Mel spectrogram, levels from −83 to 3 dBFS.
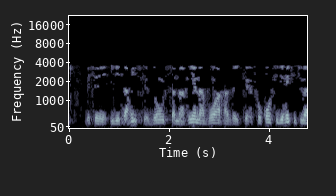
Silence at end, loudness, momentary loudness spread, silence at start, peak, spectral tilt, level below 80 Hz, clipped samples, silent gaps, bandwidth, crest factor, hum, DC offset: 0 s; -29 LUFS; 9 LU; 0 s; -10 dBFS; -9.5 dB/octave; -80 dBFS; under 0.1%; none; 3.8 kHz; 18 dB; none; under 0.1%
